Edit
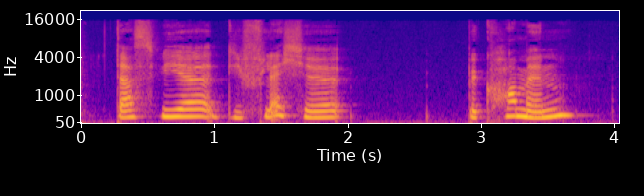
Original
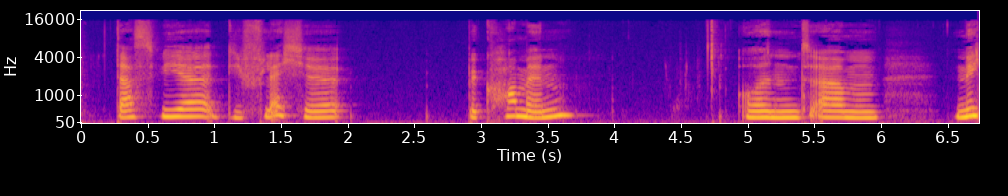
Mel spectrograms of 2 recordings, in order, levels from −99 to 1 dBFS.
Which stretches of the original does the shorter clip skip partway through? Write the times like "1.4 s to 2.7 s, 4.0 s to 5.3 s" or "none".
none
